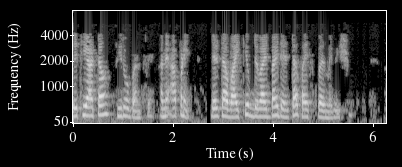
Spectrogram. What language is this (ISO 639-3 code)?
guj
